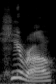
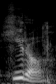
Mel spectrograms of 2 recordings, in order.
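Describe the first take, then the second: First: The r is an English r sound. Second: The r is a soft, lightly rolled sound. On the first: "in English, you would pronounce it Hero" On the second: "she pronounces it Hiro ... a very soft roll on the R"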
